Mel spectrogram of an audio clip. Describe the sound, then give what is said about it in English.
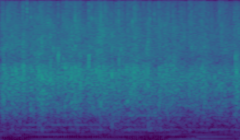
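A church audience gives a round of hand claps during a service: dense, steady applause from many people, with faint low sustained tones beneath, easing slightly toward the end. “Can we give the Lord a good hand clap today?”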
